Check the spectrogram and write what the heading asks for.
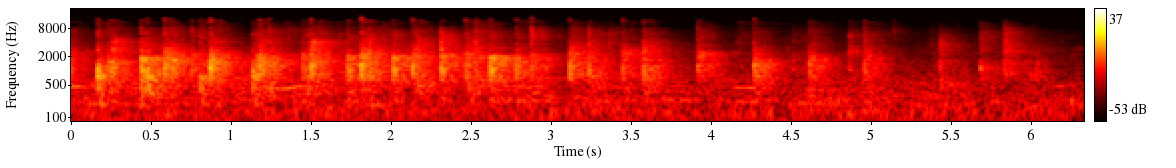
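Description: Audience clapping, a dense run of irregular claps that thins out and fades over the last couple of seconds.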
